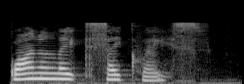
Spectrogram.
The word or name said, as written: guanylate cyclase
